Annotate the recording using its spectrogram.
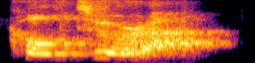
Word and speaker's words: Cultura: Cultura. Accent on the two.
